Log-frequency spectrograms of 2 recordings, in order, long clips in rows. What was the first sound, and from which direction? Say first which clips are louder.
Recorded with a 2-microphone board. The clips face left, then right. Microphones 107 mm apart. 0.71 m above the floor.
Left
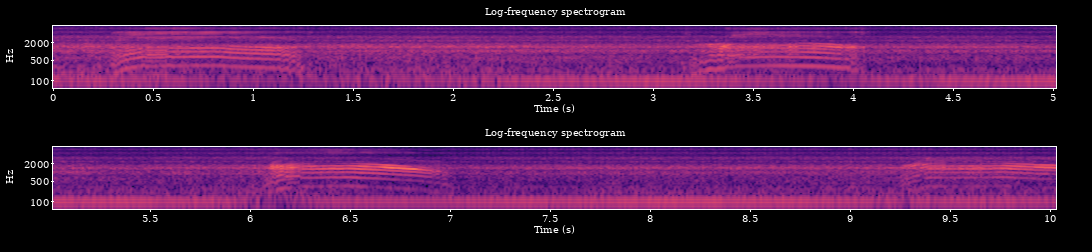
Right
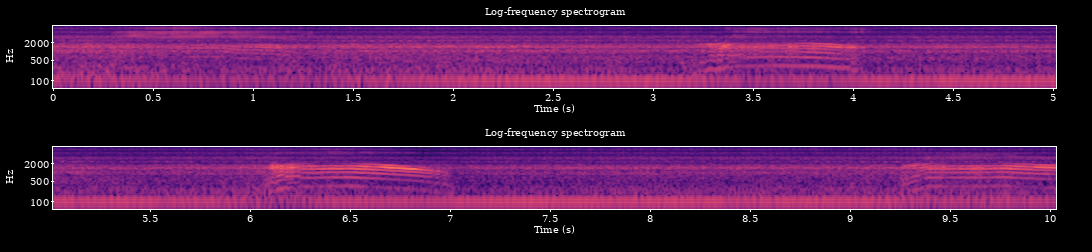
A cat meowing: left 6 dB; 55° left (ahead or behind).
